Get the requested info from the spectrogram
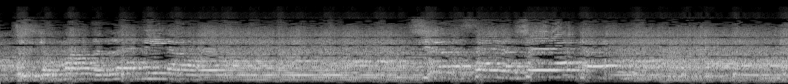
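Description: Live rock band playing a song, with strummed guitar to the fore and a voice singing along.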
